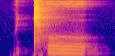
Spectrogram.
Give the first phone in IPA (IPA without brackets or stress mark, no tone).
cʰ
